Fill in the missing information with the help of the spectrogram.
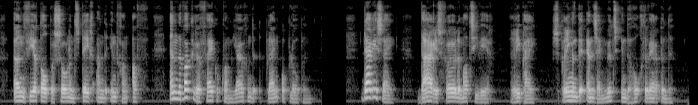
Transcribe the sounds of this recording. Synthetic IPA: ənviːɹtɑlˠpəɹsownənstejχaːndəʔɪnχɑŋɑf | ɛndəʋɑkərəfɛjkəkʋɑmjœɥχəndəət̚plɛjnɔ̰plowpən | daːrɪsɦɛj | daːrɪsfrøɥləmɑtsiʋɪːɹ | ripɦɛj | sprɪŋəndəʔɛnzɛjnmɵtsɪndəɦowχtəʋɛɹpəndə

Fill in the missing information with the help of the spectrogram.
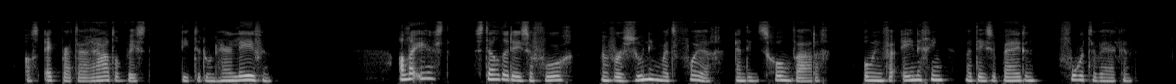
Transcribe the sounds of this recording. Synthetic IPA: ɑlˠsɛɡ̚bɛɹtəraːtɔpʋɪst | d̥itədunɦɛɹlejvən | ʔɑləɹʔɪːɹst | stɛlˠdədejzəvʊːɹ | ənvəɹzunɪŋmɛtfɔjəχɛndinsχowmvaːdəɹ | ɔmɪnvəɹʔejnəχɪŋmɛt̚dejzəbɛjdən | v̥ʊːɹtəʋɛɹkən

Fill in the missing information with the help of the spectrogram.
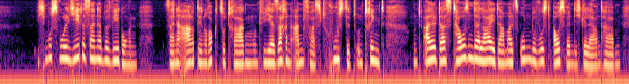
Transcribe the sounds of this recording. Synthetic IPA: ʔɪçmʊsv̥oːljeːdəsz̥aɪnɐbəveːɡʊŋən | z̥aɪnə̰ʔa̰ːɐt̚d̥eːnʁɔkt͡sutʁ̥aːɡŋ̩ʊntv̥iːeːɐzaχn̩ʔa̰nfasthuːstətʰʊntːʁ̥ɪŋk̚t | ʔʊntʔa̰ldastʰaʊzn̩dɐlaɪdaːmaːlsʔʊnbəvʊstʔaʊsv̥ɛndɪçɡ̥əlɛɐnthaːbm̩

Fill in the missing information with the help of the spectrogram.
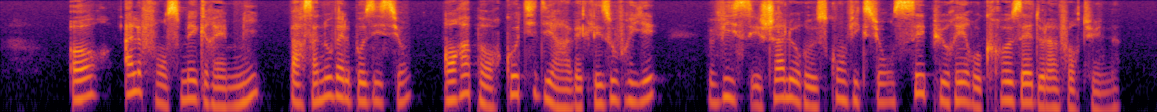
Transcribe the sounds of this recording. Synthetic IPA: ɔʁ | alfɔ̃smeɡʁɛmi | paʁsanuvɛlpozisjɔ̃ | ɑ̃ʁapɔʁkɔt̪ʰid̪jɛ̃avɛklezuvʁije | viseʃaløʁøzkɔ̃viksjɔ̃sepʰyʁeʁokχøzɛd̪əlɛ̃fɔʁt̪ʰyn

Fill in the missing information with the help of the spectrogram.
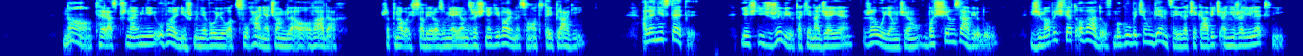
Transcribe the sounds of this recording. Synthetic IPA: nɔt̪ʰɛɾa̰spʂɘnajmɲejuvɔlɲiʂmɲɛvujuɔ̰t̪swuxaɲat͡ɕɔ̃ŋɡlɛʔɔ̰ʔɔva̰d̪a̰x | ʂɛpnɔwɛɕsɔbʲjɛɾɔzumʲjḛjɔnʐɛɕɲɛɡʲivɔlnɛsɔ̃w̃ɔt̪ːɛjpla̰ɡʲi | alɛɲɛst̪ɛt̪ɪ̰ | jɛɕlʲiɕʐɘvʲiwt̪akʲɛnad͡ʑejɛʐawujɛw̃t͡ɕɛ̃bɔɕːɛ̃w̃zavʲjṵd̪w | ʑimɔvɘɕfʲjat̪ɔvad̪ṵfmuɡwbɘt͡ɕɛ̃w̃vʲjɛnt̪sɛjzat͡ɕɛkavʲit͡ɕa̰ɲiʐɛlʲilɛt̪ɲḭ

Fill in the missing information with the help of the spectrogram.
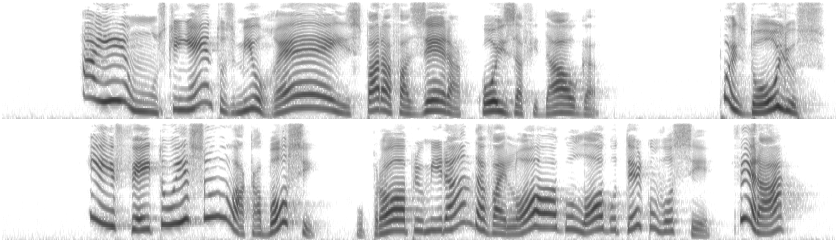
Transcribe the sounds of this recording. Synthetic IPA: aiũskĩɲẽnt̪ʊzmiwʁɛjspaɾɐfazeɾɐkojzɐfid̪awɡɐ̰ | pojzd̪owʎʊs | ɪfejt̪ʊisʊakabowsɪ | ʊpɾɔpɾjʊmiɾɐ̃nd̪ɐvajlɔɡʊlɔɡʊt̪eɾkõvose | feɾa

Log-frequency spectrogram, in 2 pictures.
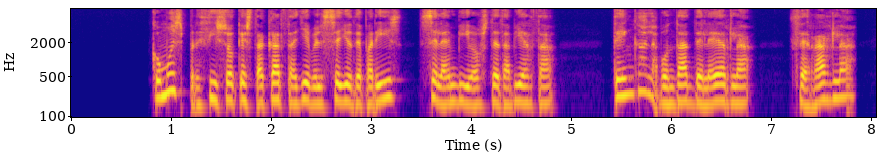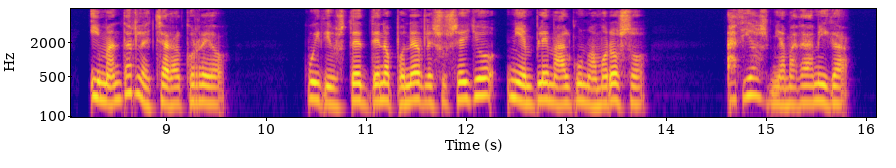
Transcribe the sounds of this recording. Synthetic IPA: ko̞moe̞spɾe̞θiso̞kest̪akaɾt̪aʝe̞βe̞lse̞ʝoðe̞paɾisːe̞lae̞mbioaust̪e̞ðaβje̞ɾt̪a | t̪e̞ŋɡalaβo̞nd̪að̚d̪ːe̞lee̞ɾla | θe̞raɾla | imãnd̪aɾlae̞t͡ʃaɾalko̞re̞o̞ | kwiðeust̪e̞d̪̚d̪e̞no̞po̞ne̞ɾle̞suse̞ʝo̞nie̞mble̞maːlɣunoamo̞ɾo̞so̞ | aðjo̞zmiamaðaːmiɣa

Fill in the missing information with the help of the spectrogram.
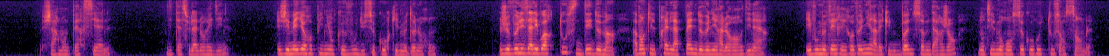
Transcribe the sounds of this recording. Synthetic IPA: ʃaʁmɑ̃t̪̚pɛʁsjɛn | d̪it̪asəlanɔʁed̪in | ʒemejœʁɔpinjɔ̃kəvud̪ysəkuʁkilməd̪ɔnʁɔ̃ | ʒəvølezalevwaʁt̪usd̪ɛd̪əmɛ̃ | a̰vɑ̃kilpχɛnlapɛnd̪əvəniʁalœʁɔʁd̪inɛ̰ʁ | evuməvɛʁeʁəvəniʁavɛkynbɔnsɔmd̪aʁʒɑ̃ | d̪̥ɔ̃t̪ilmɔʁɔ̃səkuʁyt̪usɑ̃sɑ̃bl

